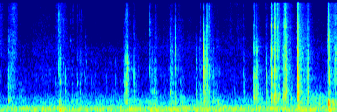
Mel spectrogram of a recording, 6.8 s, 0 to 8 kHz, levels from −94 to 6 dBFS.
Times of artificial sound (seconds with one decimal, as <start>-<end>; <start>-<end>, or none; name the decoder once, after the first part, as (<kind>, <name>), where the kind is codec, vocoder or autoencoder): none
